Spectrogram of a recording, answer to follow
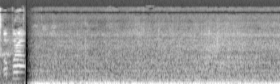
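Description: Steady low rumble of a car driving, engine and road noise heard from inside the cabin; it starts abruptly about half a second in.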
